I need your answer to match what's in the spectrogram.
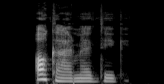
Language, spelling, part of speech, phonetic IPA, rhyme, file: Hungarian, akármeddig, adverb, [ˈɒkaːrmɛdːiɡ], -iɡ, Hu-akármeddig.ogg
- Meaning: 1. however far (to any location or distance) 2. however long, indefinitely, forever (for any length of time, no matter how long)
